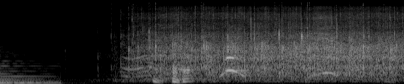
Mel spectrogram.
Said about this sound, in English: Well, I do need to interrupt your applause because I do need to be honest.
